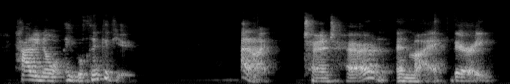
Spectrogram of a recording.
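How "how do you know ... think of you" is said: mock-deadpan delivery, much faster. Speaker retells a question someone once asked them, retelling it deadpan. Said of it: "Silky just sat there deadpan and said".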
